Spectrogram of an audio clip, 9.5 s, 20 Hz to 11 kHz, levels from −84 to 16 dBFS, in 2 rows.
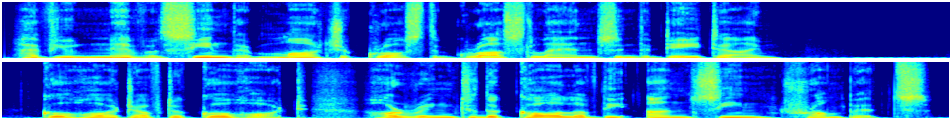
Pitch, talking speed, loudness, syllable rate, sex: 100 Hz, 150 wpm, -19 LUFS, 4.4 syllables/s, male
